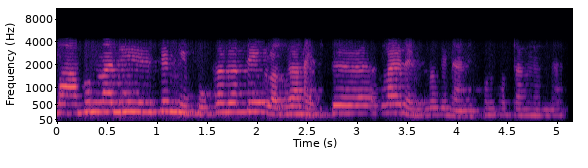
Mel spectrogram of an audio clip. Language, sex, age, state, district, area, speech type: Bodo, female, 45-60, Assam, Kokrajhar, rural, conversation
